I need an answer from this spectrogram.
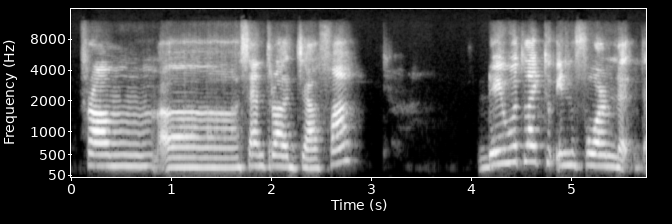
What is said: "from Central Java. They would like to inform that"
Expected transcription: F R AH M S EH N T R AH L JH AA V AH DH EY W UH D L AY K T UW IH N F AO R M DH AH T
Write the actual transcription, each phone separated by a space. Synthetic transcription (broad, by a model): F R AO M S EH N T R AH L JH AA F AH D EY W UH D L AY K T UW IH N F AO R M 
